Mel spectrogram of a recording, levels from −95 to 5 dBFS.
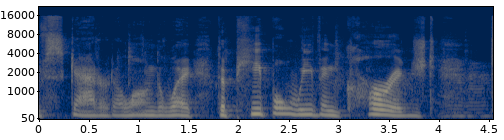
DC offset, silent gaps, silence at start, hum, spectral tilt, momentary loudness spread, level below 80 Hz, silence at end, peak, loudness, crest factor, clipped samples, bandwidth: under 0.1%; none; 0 s; none; -5.5 dB/octave; 12 LU; -82 dBFS; 0.05 s; -20 dBFS; -41 LUFS; 20 dB; under 0.1%; 15.5 kHz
